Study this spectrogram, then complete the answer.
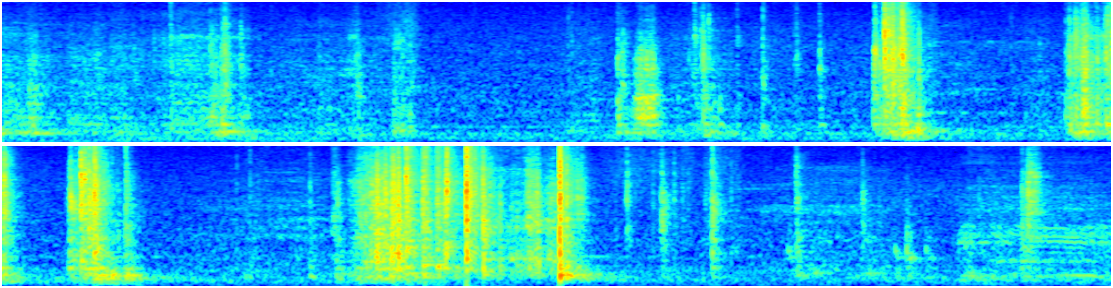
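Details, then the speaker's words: Admiral TV/VCR combo loading a tape: irregular clicks and clunks in bursts as the mechanism strains to pull the tape in, then ejects it; loading mechanism laboring, cause not confirmed. "Ooh, sounds like it's laboring. Yep, kicks it. It'll kick it out. Yeah, it's definitely laboring, and it tries to pull it in."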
